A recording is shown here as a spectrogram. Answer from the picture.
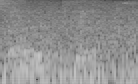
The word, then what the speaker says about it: Elohim: When Yud Kei Vav Kei is pronounced Elohim.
